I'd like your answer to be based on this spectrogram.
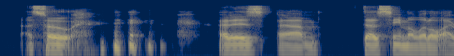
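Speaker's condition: No condition

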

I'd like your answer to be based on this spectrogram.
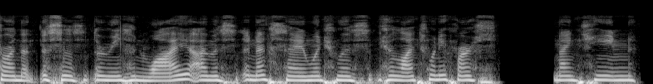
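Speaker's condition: Cleft palate; congenital

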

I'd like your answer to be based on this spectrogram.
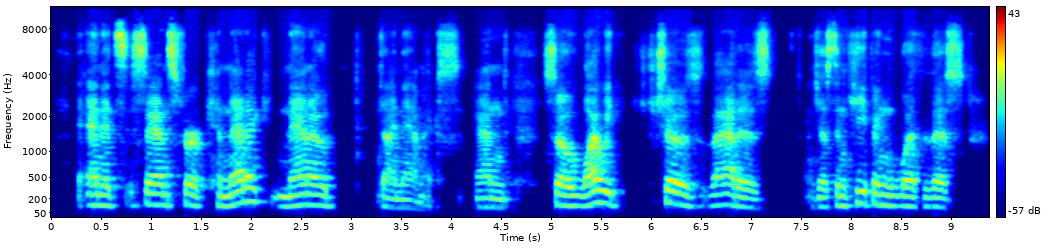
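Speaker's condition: Stuttering; lifelong stutter, cannabis reported to help stuttering; prolonged sounds, blocks

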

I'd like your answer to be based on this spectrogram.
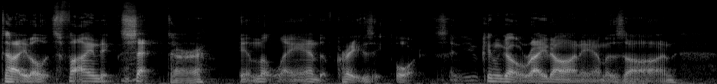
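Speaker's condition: Voice disorder; acquired voice disorder

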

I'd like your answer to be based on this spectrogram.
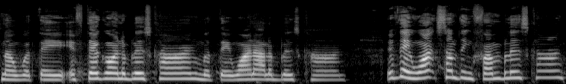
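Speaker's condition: No condition

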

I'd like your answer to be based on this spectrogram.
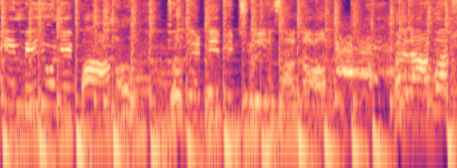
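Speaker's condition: No condition

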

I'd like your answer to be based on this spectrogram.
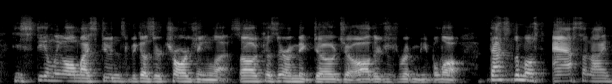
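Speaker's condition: Cleft palate; congenital cleft palate

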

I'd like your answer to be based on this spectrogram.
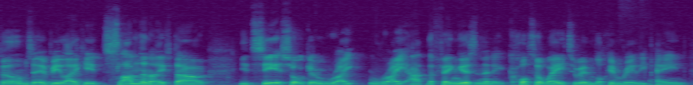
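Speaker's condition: No condition

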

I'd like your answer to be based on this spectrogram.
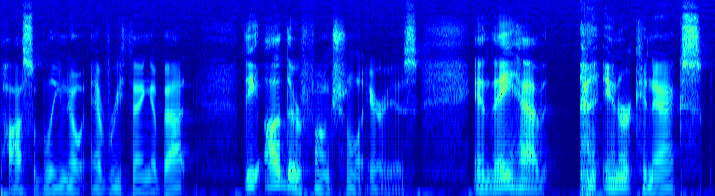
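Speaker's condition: No condition

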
